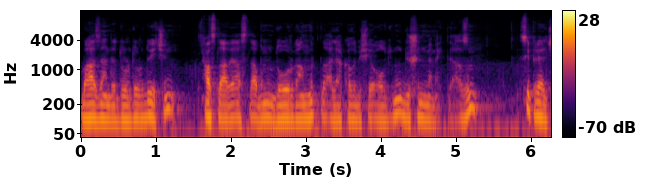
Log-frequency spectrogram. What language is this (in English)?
Turkish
